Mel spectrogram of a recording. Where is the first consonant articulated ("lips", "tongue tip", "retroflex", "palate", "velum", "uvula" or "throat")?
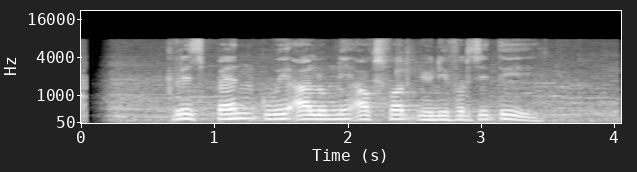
velum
